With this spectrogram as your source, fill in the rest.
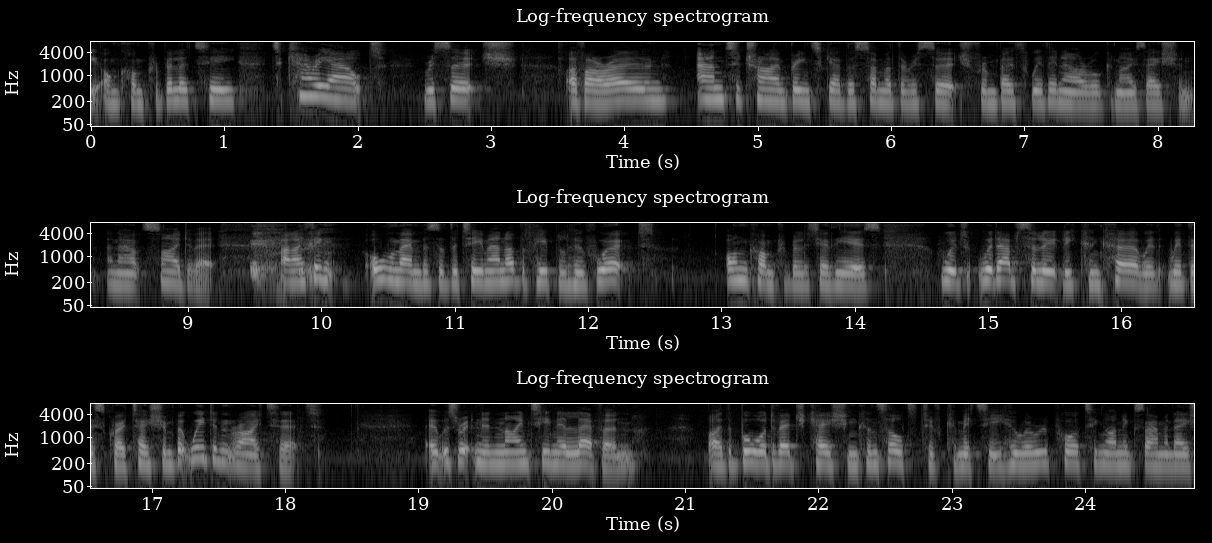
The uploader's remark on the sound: In this seminar a panel of key staff will discuss the issues surrounding comparability and will engage in debate with the audience.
